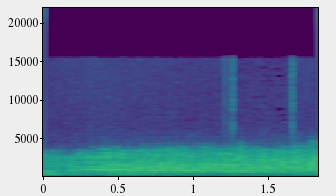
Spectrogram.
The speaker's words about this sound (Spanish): Bueno, pues ha tenido un, buen estreno como orador Santiago Carrillo a juzgar por la efusividad, por los aplausos de, de los aquí congregados.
